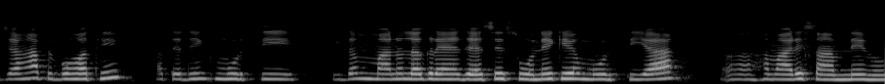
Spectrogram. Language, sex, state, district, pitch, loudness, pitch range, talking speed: Hindi, female, Bihar, Muzaffarpur, 245 Hz, -30 LUFS, 235-255 Hz, 120 wpm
